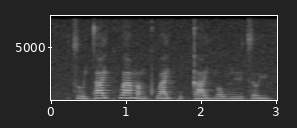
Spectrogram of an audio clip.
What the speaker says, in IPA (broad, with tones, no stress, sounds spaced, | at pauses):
t͡s uː˨˩ j t̪ aː˥ j kʷʰ aː˥ m ɐ˨˩ m kʷʰ aː˥ j kʷ ɪ˧ k̚ t̪ aː˨ j n̪ o˥ w ŋ yː˥ t͡s ɵ˧ ɥ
